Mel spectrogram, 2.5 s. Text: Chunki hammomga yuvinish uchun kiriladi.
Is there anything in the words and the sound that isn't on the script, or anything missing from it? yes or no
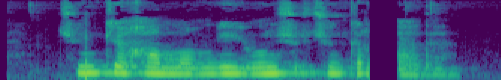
yes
